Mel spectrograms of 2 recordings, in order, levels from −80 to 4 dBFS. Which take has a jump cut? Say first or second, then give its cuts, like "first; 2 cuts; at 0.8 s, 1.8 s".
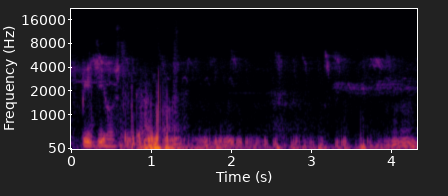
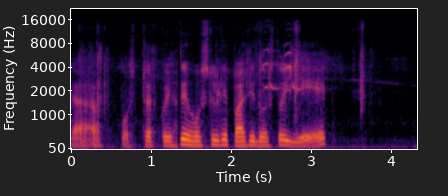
second; 1 cut; at 1.3 s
